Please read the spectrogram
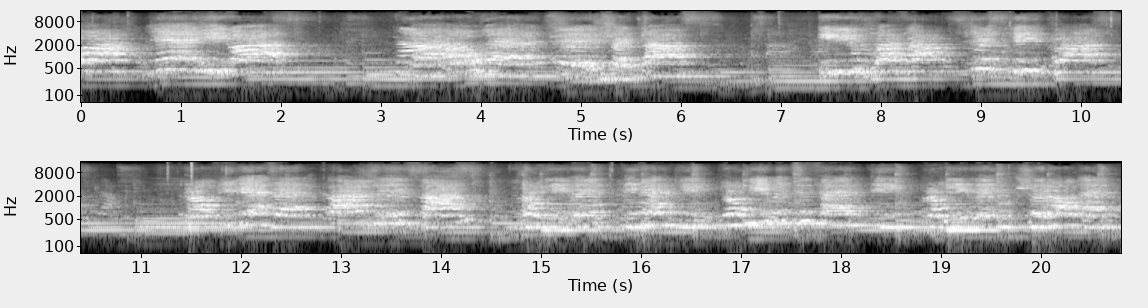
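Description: A group of young children singing a song together over instrumental accompaniment, in phrases with short breaks between them.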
